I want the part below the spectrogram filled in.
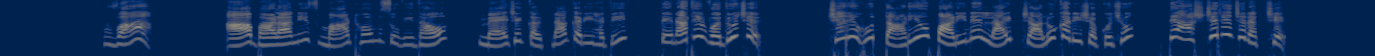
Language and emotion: Gujarati, surprised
